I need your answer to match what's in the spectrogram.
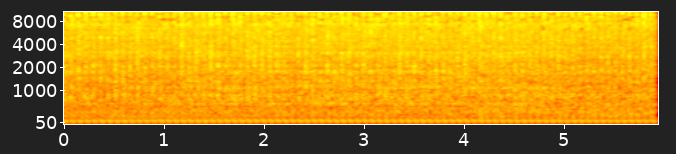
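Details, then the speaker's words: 1970 Cub Cadet 127 garden tractor single-cylinder engine after head gasket replacement, restarted, steady even putter around three and a half beats per second, no misses or knocks; normal healthy idle, runs pretty good. "Overall, I'm pretty happy with it. Runs pretty good."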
